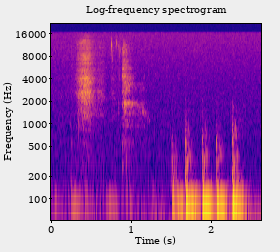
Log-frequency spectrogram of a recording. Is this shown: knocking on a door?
yes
